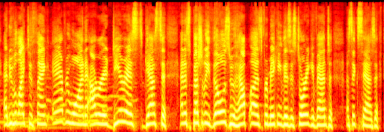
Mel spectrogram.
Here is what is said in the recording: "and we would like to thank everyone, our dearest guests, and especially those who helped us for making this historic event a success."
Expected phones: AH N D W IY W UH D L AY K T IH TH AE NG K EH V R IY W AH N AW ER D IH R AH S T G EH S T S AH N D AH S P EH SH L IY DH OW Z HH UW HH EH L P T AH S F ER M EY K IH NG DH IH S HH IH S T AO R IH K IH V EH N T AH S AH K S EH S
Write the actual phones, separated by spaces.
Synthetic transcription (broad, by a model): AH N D W IY W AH D L AY K T IH TH AE NG K EH V R IY W AH N AW ER D IH R AH S T G EH S T S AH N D AH S P EH SH L IY DH OW Z HH UW HH EH L P AH S F ER M EY K IH NG DH IH S HH IH S T AO R IH K IH V EH N T AH S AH K S EH S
